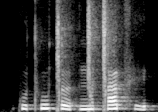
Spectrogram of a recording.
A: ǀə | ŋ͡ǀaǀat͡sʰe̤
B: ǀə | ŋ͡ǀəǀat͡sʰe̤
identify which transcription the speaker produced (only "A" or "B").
B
